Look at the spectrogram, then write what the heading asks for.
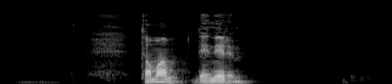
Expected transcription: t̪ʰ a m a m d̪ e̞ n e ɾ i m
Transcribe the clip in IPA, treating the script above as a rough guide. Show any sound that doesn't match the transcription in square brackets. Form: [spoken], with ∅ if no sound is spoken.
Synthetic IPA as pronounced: t̪ʰ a m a m d̪ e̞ n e ɾ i m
